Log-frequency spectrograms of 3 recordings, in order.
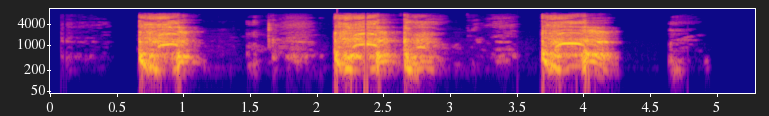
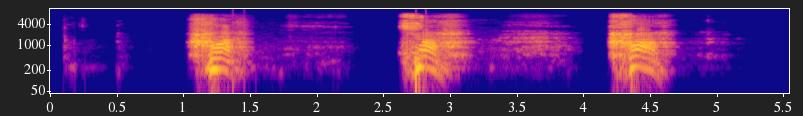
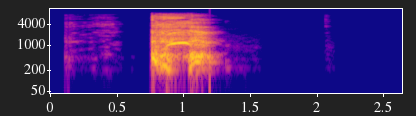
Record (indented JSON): {
  "three_cough_length": "5.3 s",
  "three_cough_amplitude": 31586,
  "three_cough_signal_mean_std_ratio": 0.48,
  "exhalation_length": "5.5 s",
  "exhalation_amplitude": 29169,
  "exhalation_signal_mean_std_ratio": 0.38,
  "cough_length": "2.6 s",
  "cough_amplitude": 29919,
  "cough_signal_mean_std_ratio": 0.35,
  "survey_phase": "beta (2021-08-13 to 2022-03-07)",
  "age": "45-64",
  "gender": "Male",
  "wearing_mask": "No",
  "symptom_cough_any": true,
  "symptom_runny_or_blocked_nose": true,
  "symptom_change_to_sense_of_smell_or_taste": true,
  "smoker_status": "Ex-smoker",
  "respiratory_condition_asthma": false,
  "respiratory_condition_other": false,
  "recruitment_source": "Test and Trace",
  "submission_delay": "2 days",
  "covid_test_result": "Positive",
  "covid_test_method": "LFT"
}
